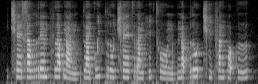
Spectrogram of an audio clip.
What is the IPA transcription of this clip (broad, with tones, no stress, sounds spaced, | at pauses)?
t͡ɕʰ ɛː˧ s a˦˥ w r ɛː˥˩ m pʰ l a˦˥ p̚ ŋ a˨˩ ŋ | p l a˨˩ j k w i˥˩ t̚ p r oː˧ t͡ɕʰ ɛː˧ t r a˨˩ ŋ h i˦˥ ʔ tʰ oː˨˩ n | n a˨˩ p̚ r oː˦˥ t̚ t͡ɕʰ i˨˩ ʔ f a˧ ŋ p ɔ˨˩ ʔ k ɯː˩˦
